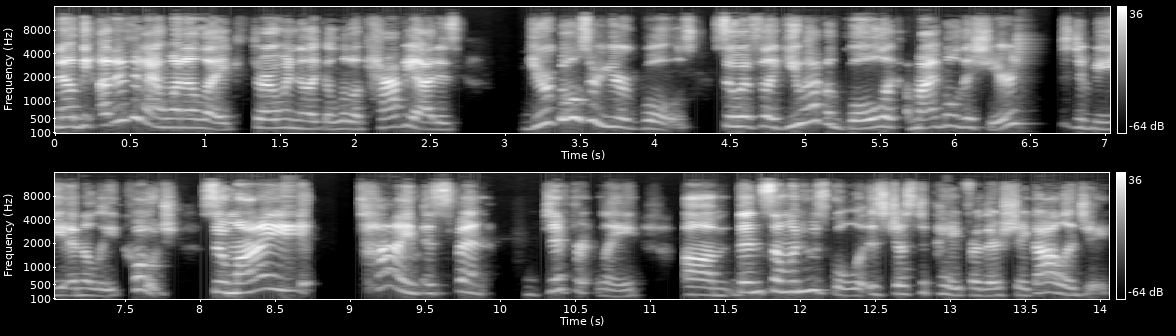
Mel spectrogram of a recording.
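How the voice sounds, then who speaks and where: Raised and projected, a woman's high, bright, sharp voice moves at a fairly quick pace with very wide pitch swings. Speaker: fitness business coach. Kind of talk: training call presentation. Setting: online group call with screen share. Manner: fast.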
